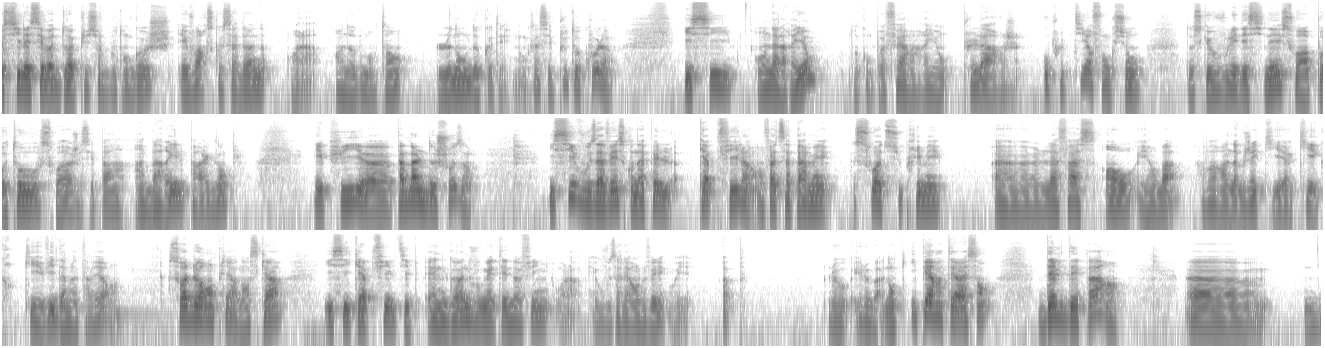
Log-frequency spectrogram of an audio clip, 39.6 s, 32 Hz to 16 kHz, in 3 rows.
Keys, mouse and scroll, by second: 1.2-6.0 drag, 7.4-15.8 drag, 31.0 click, 32.7-35.2 middle drag, 36.4-38.1 drag.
